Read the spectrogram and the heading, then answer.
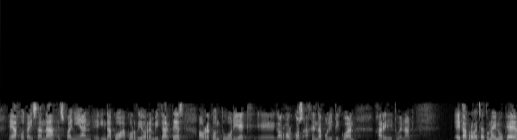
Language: Basque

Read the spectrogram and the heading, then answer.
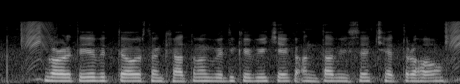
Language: Bhojpuri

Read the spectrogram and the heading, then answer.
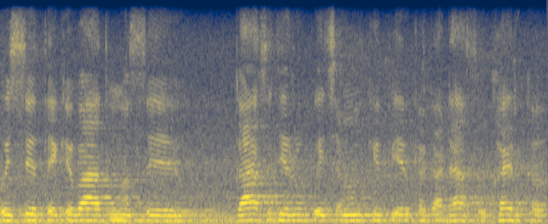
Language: Maithili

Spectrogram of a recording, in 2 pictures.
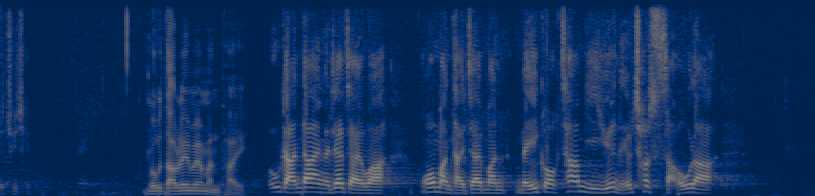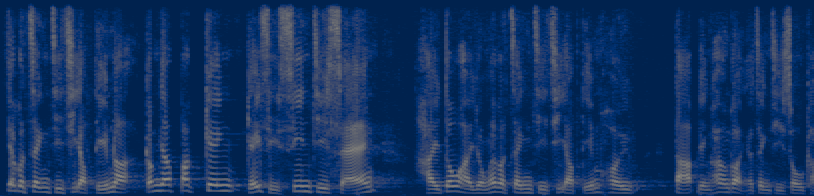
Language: Cantonese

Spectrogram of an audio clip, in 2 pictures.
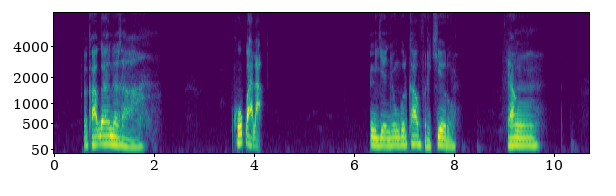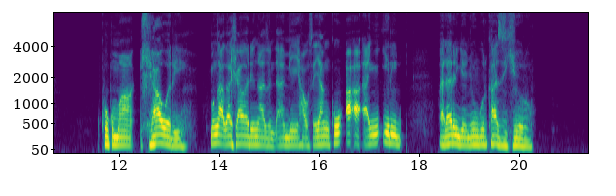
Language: Tera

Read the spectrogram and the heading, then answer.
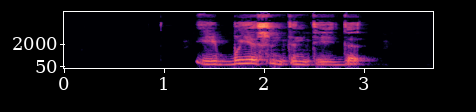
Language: Kabyle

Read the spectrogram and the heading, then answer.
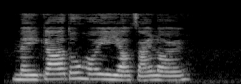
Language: Cantonese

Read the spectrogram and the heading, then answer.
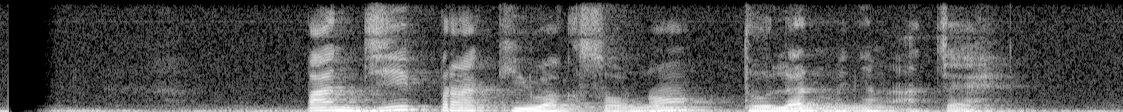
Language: Javanese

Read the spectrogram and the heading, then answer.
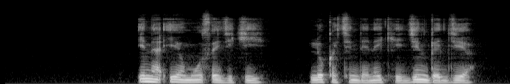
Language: Hausa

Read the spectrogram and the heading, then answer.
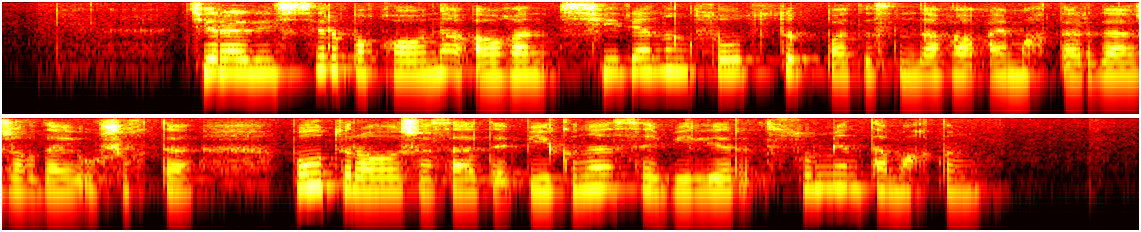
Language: Kazakh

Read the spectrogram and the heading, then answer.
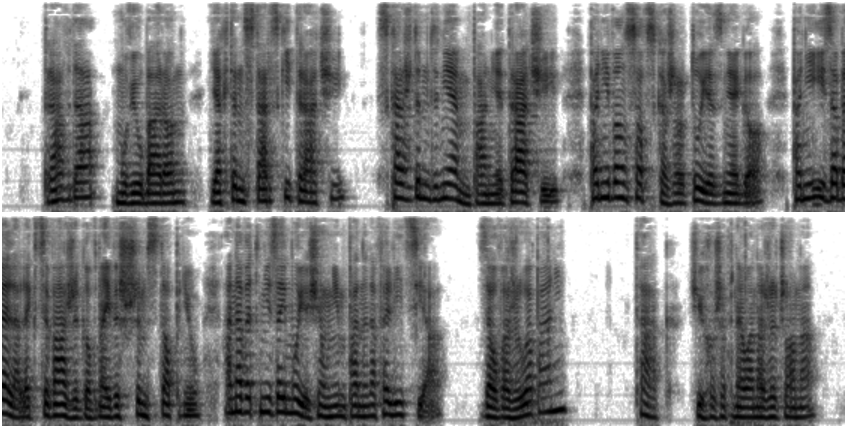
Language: Polish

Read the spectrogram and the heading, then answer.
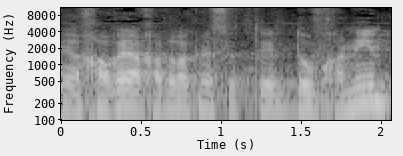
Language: Hebrew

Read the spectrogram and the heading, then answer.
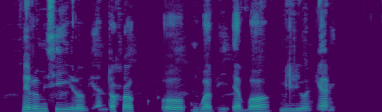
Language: Masai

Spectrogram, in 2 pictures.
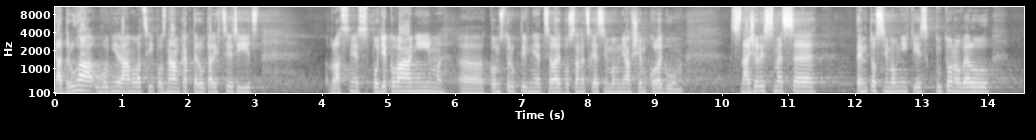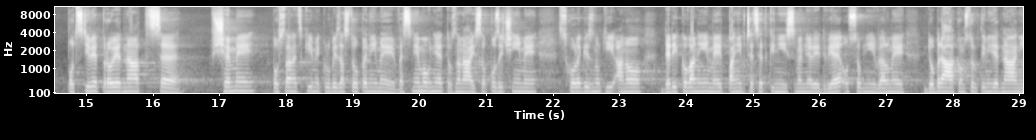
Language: Czech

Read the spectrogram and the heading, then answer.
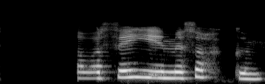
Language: Icelandic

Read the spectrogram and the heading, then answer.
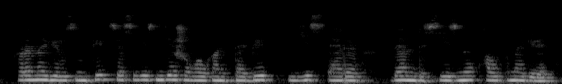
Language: Kazakh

